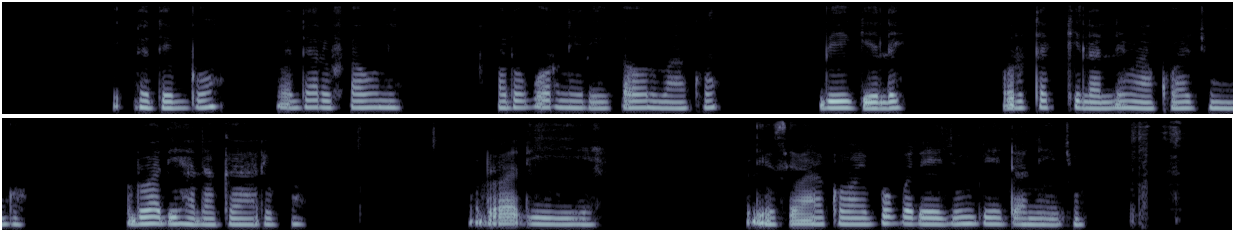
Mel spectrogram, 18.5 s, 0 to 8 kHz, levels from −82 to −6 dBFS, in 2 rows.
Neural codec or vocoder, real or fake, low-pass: vocoder, 24 kHz, 100 mel bands, Vocos; fake; 7.2 kHz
